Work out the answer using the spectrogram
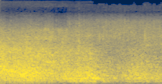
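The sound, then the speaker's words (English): Thunderstorm sound effect for a radio drama: a loud, continuous wash of heavy rain with a deep rolling thunder rumble beneath it, sustained throughout without pause. “We can't just stand out here in the rain.”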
